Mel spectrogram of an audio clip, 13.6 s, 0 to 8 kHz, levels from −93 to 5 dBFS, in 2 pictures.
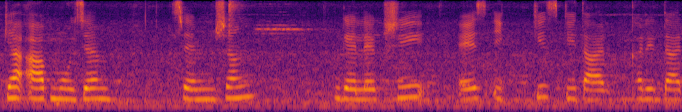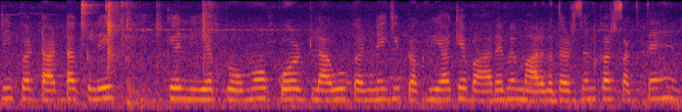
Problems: constant background noise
